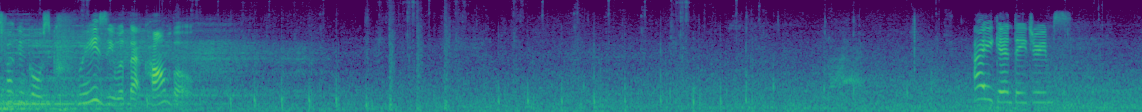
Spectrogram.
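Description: A young woman talks into a microphone with animation.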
